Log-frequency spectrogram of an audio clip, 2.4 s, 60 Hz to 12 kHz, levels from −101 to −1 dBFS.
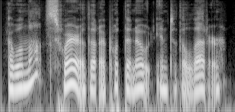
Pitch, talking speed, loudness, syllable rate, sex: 190 Hz, 305 wpm, -17 LUFS, 6.7 syllables/s, female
